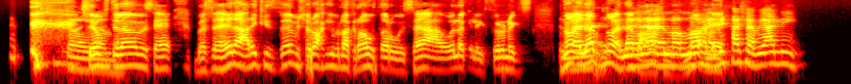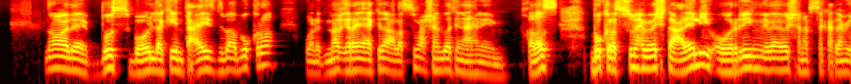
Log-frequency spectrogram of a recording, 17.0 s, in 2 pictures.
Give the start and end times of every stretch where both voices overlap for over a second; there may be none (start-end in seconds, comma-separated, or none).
5.6-7.2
